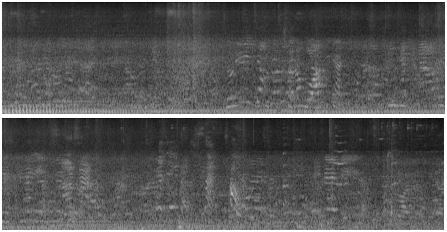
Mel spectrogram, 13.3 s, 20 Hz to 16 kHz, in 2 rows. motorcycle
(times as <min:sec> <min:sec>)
0:00.0 0:09.8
